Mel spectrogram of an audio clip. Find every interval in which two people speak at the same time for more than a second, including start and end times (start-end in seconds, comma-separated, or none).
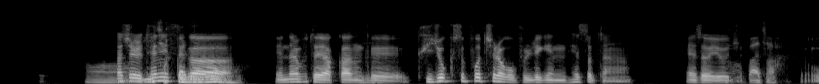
1.1-2.4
